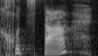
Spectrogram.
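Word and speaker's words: хоцпа (חוצפה): это слово «хоцпа». А, на иврите это произносится как «хоцпа», и это наглость, это такая отличительная черта израильтян, просто э, израильского менталитета.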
